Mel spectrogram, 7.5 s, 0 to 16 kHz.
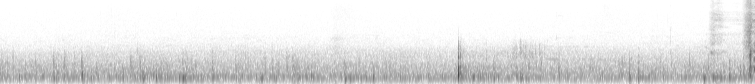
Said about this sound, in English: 59, so a minute to go. They sound like they're building to it, don't they? That's a lot of fireworks going on.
